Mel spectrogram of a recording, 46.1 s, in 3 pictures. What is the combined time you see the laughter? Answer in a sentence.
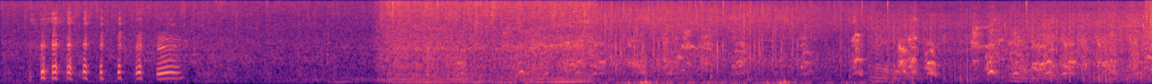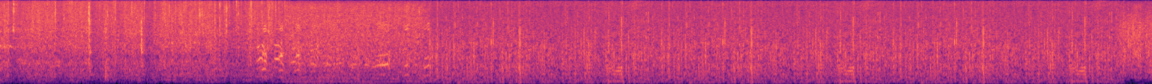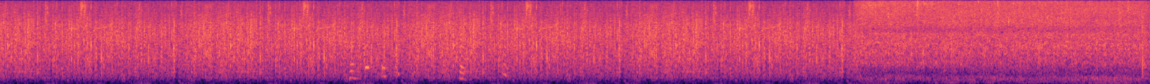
You can hear the laughter for 7 seconds altogether.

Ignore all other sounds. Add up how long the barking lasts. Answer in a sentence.
You can hear the barking for 10 seconds altogether.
